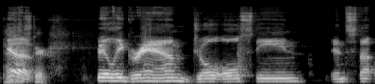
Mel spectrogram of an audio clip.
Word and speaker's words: Osteen: Here's Everybody pronounces it Olstein, right? Here's a good one. Because I thought that's what it was. But where's the L at? Is Phillips with Olsteen? No, Osteen.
